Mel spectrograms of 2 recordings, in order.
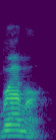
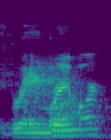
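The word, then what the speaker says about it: Braemar: be bremer bremer brainmar i call it bremer it's braymore yeah it's just chalk it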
